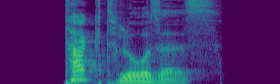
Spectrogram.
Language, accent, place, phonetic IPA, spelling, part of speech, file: German, Germany, Berlin, [ˈtaktˌloːzəs], taktloses, adjective, De-taktloses.ogg
- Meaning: strong/mixed nominative/accusative neuter singular of taktlos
